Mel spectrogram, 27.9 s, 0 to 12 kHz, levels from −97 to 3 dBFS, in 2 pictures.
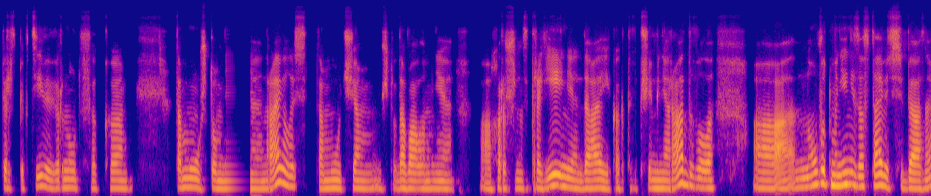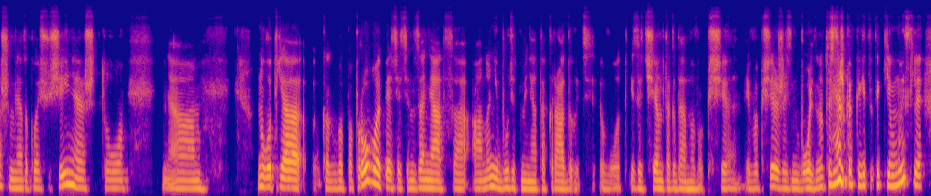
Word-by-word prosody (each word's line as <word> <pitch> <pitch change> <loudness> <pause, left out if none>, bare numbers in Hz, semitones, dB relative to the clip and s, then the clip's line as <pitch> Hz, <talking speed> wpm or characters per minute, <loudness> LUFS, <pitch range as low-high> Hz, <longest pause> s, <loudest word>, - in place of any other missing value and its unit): перспективе 155 +4 -5
вернуться 145 -2 -6
к 140 -1 -4 0.7
тому, 155 0 -1
что 135 +2 -5
мне 135 0 -4 0.2
нравилось, 165 - -1 0.2
тому, 140 0 -1
чем 135 +1 -5
что 125 - -11
давало 135 -1 0
мне, 135 -1 -4 0.4
а, - - -5
хорошее 140 +2 -5
настроение, 150 +4 +1
да, 140 +2 +1
и 135 -2 -1
как-то 135 +1 -11
вообще 135 +3 -7
меня 140 -1 0
радовало. 160 -5 +1 0.6
А, 140 - +2
но 165 +6 +1
вот 220 -1 +4
мне 190 +1 +6
не 210 -2 +2
заставить 175 -2 +2
себя, 135 -1 +1
знаешь, 165 +6 -3
у 150 - 0
меня 145 0 0
такое 145 +1 -4
ощущение, 175 +2 +2
что 145 +1 -5 0.6
м, 75 - -5
ам. 140 - -1 0.9
Ну 175 - +3
вот 165 0 +4
я, 150 -3 +5
э, - - -17
как 135 -2 -4
бы 140 -1 -2
попробую 210 - +6
опять 155 -3 -1
этим 140 0 -3
заняться, 135 -2 0
а 135 - -4
оно 145 +3 -1
не 165 -2 +3
будет 145 -1 -3
меня 130 -1 +1
так 130 +1 -8
радовать, 130 -2 -4
вот, 70 +2 -7
и - - -8
зачем 140 +1 0
тогда 135 0 -3
оно 130 0 0
вообще? 140 +2 -4
И 135 - -7
вообще, 135 +5 0
жизнь- 140 -2 -2
боль, 140 0 +2
ну, 160 +2 -1
ты 185 - +1
знаешь, 235 +6 +10
какие-то 200 -5 0
такие 195 -1 0
мысли, 205 - +4
145 Hz, 150 wpm, -22 LUFS, 135-160 Hz, 0.9 s, знаешь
